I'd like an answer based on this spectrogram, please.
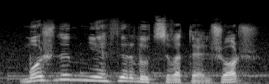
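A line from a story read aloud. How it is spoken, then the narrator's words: Timid question. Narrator (Russian): робко спрашивала она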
